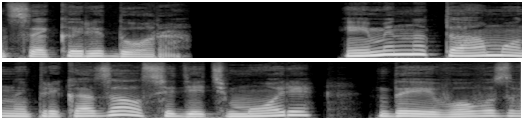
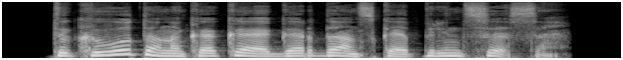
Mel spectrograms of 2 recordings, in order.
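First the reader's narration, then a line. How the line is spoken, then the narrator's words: Snorting. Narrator (Russian): хмыкнул он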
